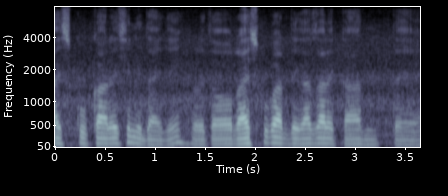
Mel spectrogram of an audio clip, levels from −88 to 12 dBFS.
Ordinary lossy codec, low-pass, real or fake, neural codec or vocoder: none; none; real; none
